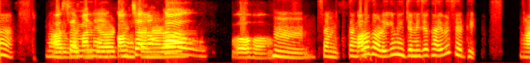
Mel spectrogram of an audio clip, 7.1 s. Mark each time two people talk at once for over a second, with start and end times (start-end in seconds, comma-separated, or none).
0.7-2.3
